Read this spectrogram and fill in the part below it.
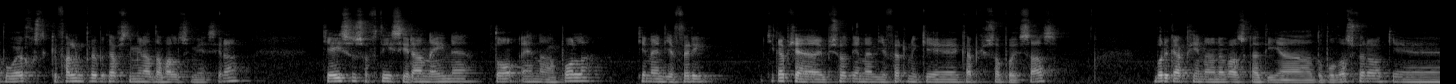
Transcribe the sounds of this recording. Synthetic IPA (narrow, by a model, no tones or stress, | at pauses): pue̞xo̞̥st̪o̥ce̞fɐlimupɾe̞pikɐpʰjost̪iɣminɐt̪ɐvɐlo̞se̞mɲɐsiɾɐ | ce̞iso̞sɐft̪iːsiɾɐnɐine̞t̪o̞ʔe̞nɐːpo̞lɐ | ce̞nɐenðʝɐfe̞ɾi | ce̞kɐpçɐepi̥so̞ðiɐnɐe̞nðʝɐfe̞ɾunece̞kɐpço̥sɐpo̞e̞sɐs | bo̞ɾikɐpçinɐːne̞vɐsokɐt̪iʝɐt̪o̞po̞ðo̞sfe̞ɾo̞ce̞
